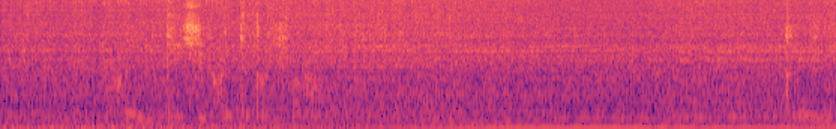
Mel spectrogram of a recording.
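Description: Tyres roll over the road with a low rumble.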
